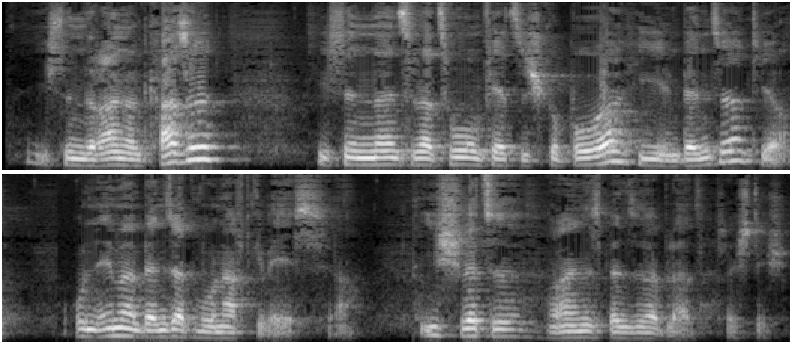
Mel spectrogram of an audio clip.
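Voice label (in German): vorstellung, Hunsrück; Benzweiler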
